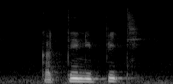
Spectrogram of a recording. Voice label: "fish hook pearl shell", Nukuoro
